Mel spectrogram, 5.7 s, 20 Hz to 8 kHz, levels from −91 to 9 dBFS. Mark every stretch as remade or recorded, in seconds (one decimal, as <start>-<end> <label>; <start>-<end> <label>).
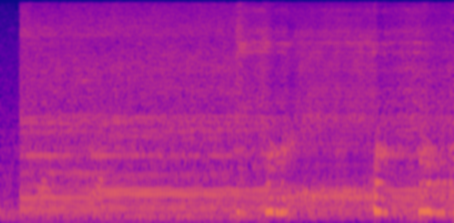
0.0-3.6 recorded; 3.6-4.7 remade; 4.7-5.7 recorded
